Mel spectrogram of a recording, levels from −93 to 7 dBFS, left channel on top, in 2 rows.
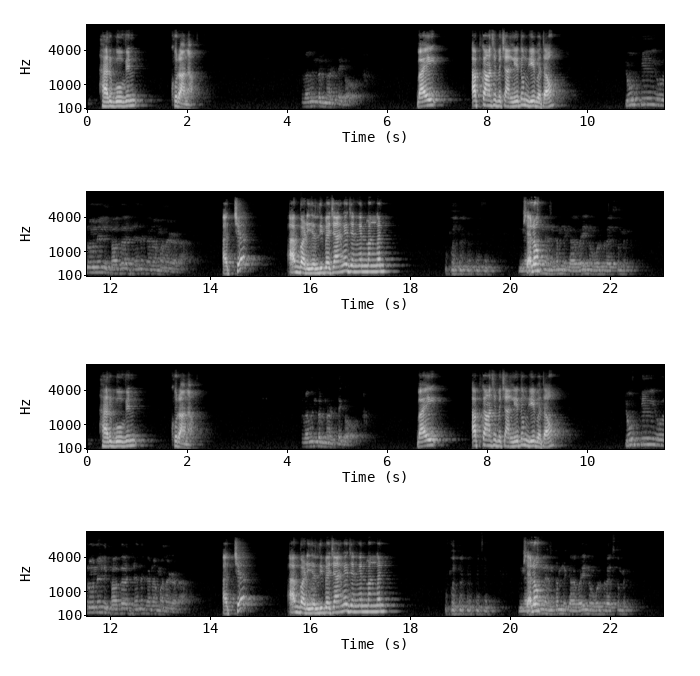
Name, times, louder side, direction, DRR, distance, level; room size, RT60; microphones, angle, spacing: voice 1, 0.3-1.0 1.7-2.1 6.6-7.0 7.7-9.3 14.2-14.8 15.6-17.5 20.3-20.6, left 3 dB, 20° left, 0.5 m, -20 dB
voice 2, 4.3-5.4 10.8-13.5 15.9-16.4 18.8-19.6 20.2-22.3, right 1 dB, 75° right, 4.1 m, -38 dB
21.5 x 14.0 x 3.9 m
head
